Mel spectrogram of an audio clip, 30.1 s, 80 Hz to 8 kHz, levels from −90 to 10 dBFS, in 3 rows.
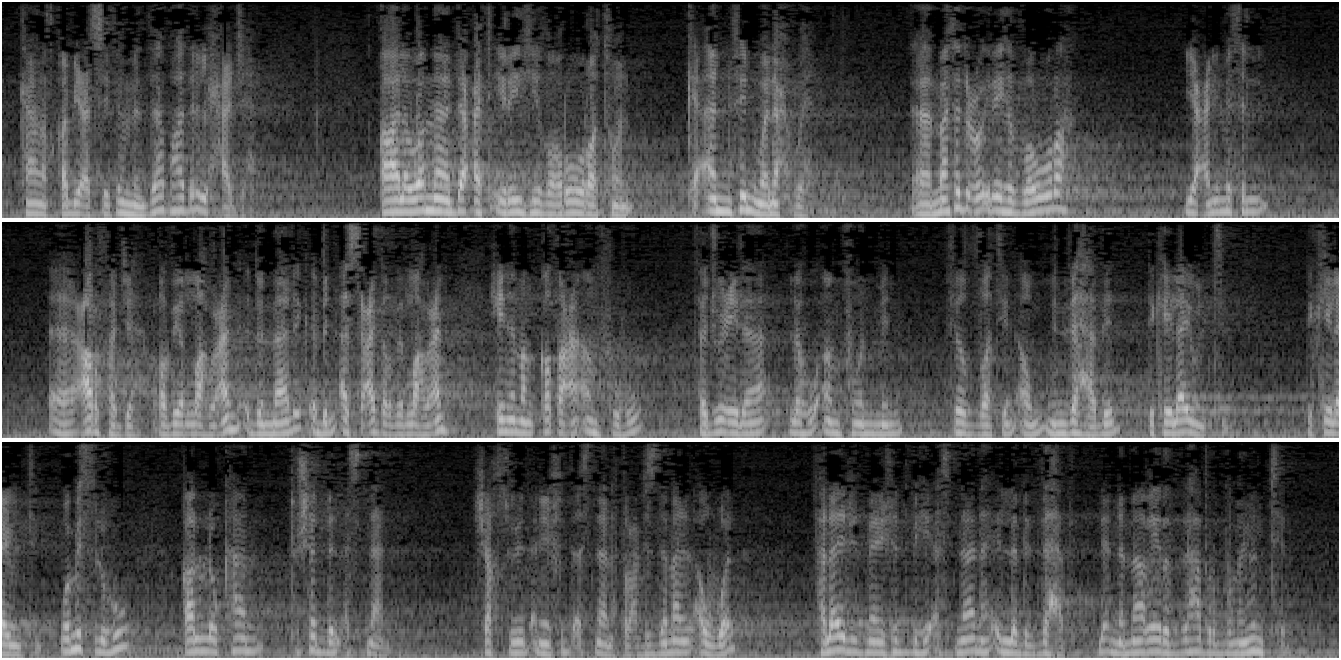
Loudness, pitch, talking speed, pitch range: -22 LUFS, 145 Hz, 155 wpm, 120-160 Hz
